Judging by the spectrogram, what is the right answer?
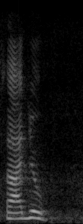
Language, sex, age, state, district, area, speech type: Sindhi, female, 45-60, Maharashtra, Thane, urban, read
